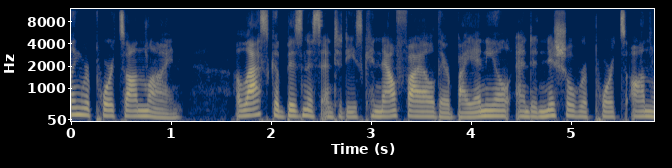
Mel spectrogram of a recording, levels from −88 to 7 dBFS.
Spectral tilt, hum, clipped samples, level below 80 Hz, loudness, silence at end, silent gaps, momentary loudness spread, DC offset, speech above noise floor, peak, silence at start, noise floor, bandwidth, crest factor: -4.5 dB/octave; none; under 0.1%; -52 dBFS; -27 LUFS; 0 s; none; 9 LU; under 0.1%; 30 dB; -8 dBFS; 0 s; -57 dBFS; 12 kHz; 20 dB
